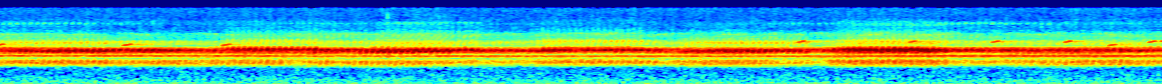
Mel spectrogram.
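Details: Massed frogs calling in a backwater, a constant buzzing trill chorus with a few scattered rising chirps and a louder surge near the end.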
